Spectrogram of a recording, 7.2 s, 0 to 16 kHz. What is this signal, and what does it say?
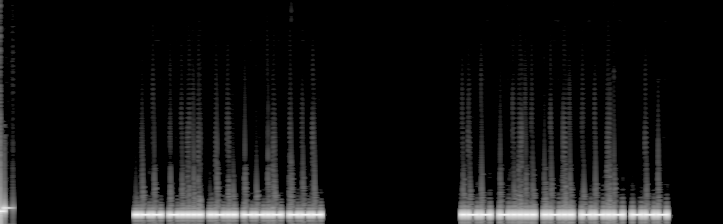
Morse code, heard as a keyed tone, about 34 wpm, 700 Hz. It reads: W6LQO W6LQO
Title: Speed Racing - USA Call Signs 28wpm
